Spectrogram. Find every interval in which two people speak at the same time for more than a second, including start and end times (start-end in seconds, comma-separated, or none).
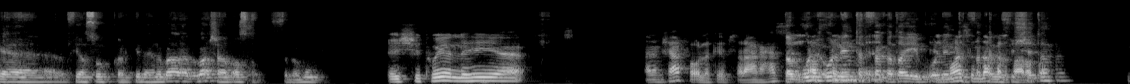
7.8-10.6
